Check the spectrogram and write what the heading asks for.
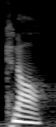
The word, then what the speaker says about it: Kunal: Kunal.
